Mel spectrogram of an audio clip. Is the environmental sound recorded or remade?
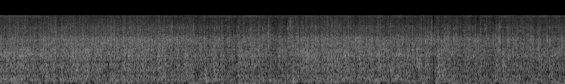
recorded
